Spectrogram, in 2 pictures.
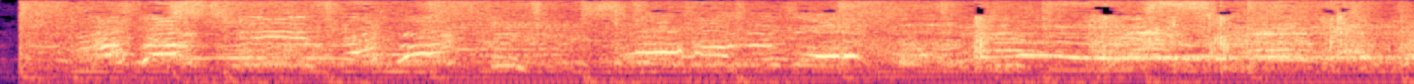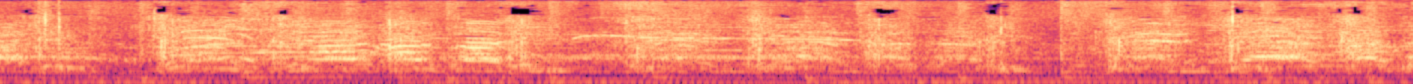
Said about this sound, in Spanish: Y niñas y adolescentes en la escuela se unen a la protesta al grito de no tengamos miedo estamos juntas. Y mujeres, vida y libertad.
